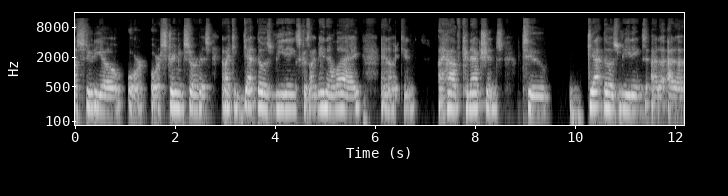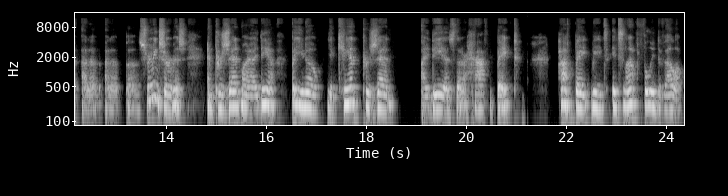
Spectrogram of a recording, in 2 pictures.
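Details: Adult man who survived a heart attack and has aphasia, which he says can be heard kicking in, with repeated words such as "of of of"; aphasia.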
